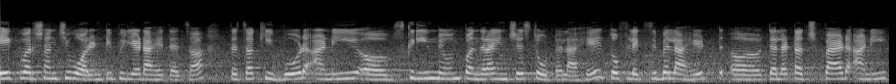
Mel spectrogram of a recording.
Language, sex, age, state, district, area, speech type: Marathi, female, 18-30, Maharashtra, Mumbai Suburban, urban, spontaneous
